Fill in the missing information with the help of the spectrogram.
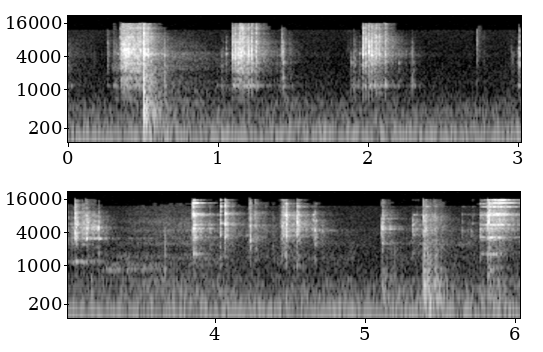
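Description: Wrench and socket ratchet tightening the nut and bolt on a furnace blower motor's mounting bracket: scattered light metal clicks and scrapes, with a quick run of small ticks just before the middle.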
